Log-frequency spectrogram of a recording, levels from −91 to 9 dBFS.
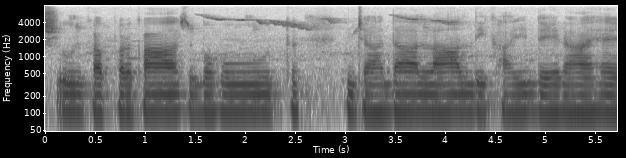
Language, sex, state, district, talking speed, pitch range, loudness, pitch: Hindi, male, Jharkhand, Ranchi, 105 wpm, 105-110 Hz, -19 LUFS, 110 Hz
